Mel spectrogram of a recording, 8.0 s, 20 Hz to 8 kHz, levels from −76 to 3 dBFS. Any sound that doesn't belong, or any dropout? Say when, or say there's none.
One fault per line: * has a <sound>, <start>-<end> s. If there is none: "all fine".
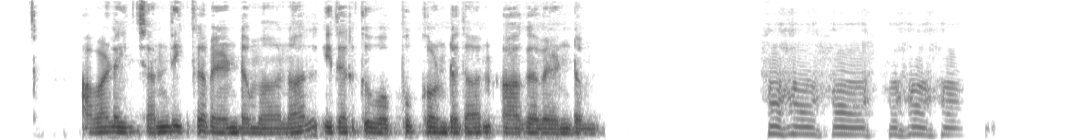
* has a laugh, 5.7-7.2 s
